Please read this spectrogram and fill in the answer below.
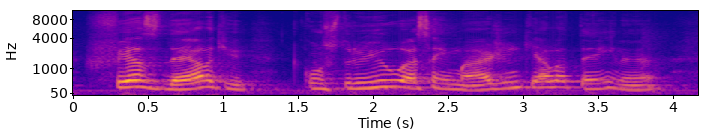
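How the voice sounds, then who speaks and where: Lively in intonation, a man speaks at a high pitch in a dark, mellow tone. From Brazil, Estrela, Rio Grande do Sul; Rio Grande do Sul, Brazil. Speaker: lawyer, business association president; lawyer. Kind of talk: TV interview. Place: studio. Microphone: lapel.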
